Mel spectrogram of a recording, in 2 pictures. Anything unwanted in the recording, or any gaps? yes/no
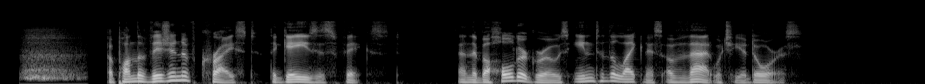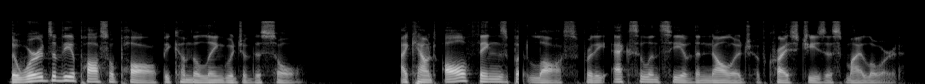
yes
